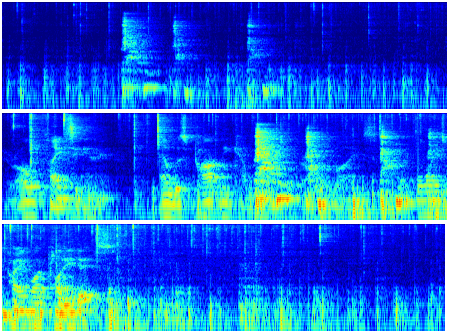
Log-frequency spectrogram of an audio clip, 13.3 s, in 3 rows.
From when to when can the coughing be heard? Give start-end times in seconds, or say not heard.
1.1-3.0, 7.0-9.1.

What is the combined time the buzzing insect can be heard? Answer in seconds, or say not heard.
not heard.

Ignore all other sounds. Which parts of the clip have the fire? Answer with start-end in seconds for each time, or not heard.
0.0-13.2.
